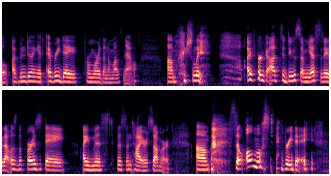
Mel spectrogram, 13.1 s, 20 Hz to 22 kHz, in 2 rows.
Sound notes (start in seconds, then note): 4.2 laughs; 12.6 laughs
